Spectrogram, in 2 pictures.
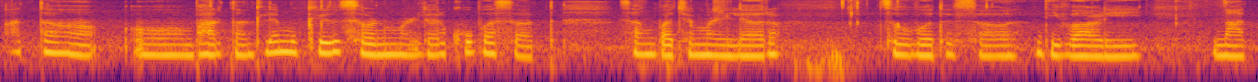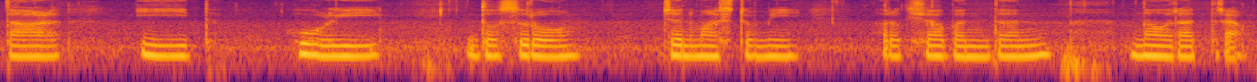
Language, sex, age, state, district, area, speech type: Goan Konkani, female, 18-30, Goa, Quepem, rural, spontaneous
